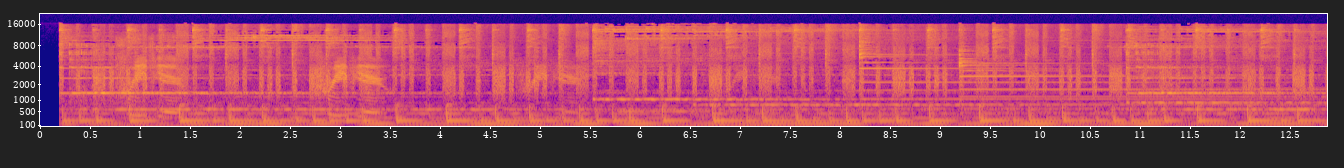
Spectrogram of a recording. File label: underworld series dramatic cue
